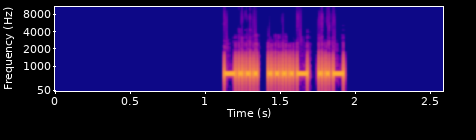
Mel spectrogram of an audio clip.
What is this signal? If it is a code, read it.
Morse code, heard as a keyed tone, about 50 wpm, 700 Hz. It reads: B4U
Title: All Cut Numbers - 3-Digit 50wpm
